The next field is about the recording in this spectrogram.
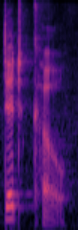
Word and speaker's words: Ditko: I hope I say it right, but Steve Ditko. – Yep. – You pronounce the T.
